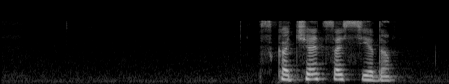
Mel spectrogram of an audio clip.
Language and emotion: Russian, neutral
